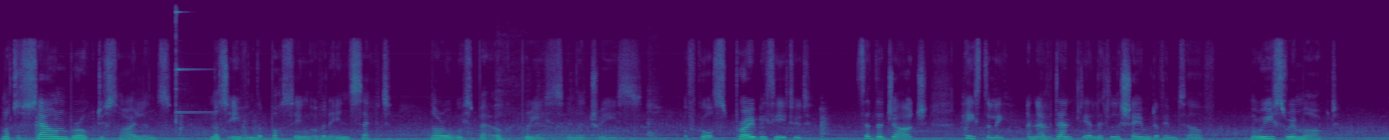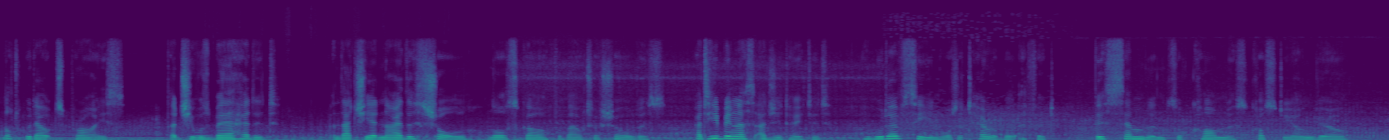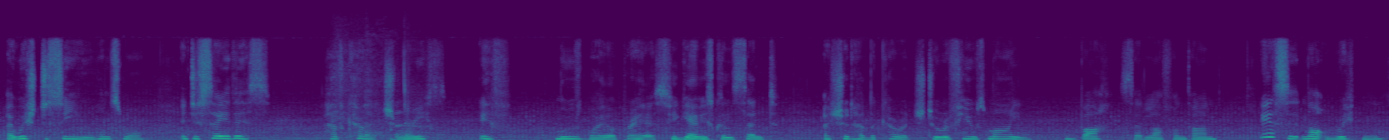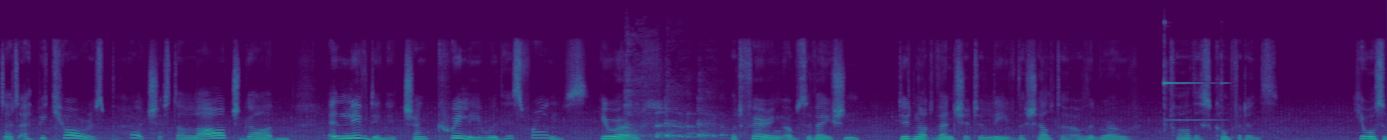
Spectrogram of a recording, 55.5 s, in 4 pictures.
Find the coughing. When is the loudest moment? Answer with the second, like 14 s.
48 s.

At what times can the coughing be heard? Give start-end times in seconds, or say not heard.
5.0-6.7, 31.4-32.1, 47.9-49.0.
